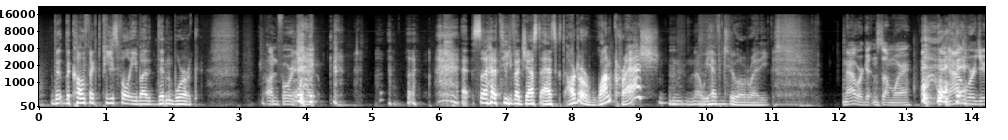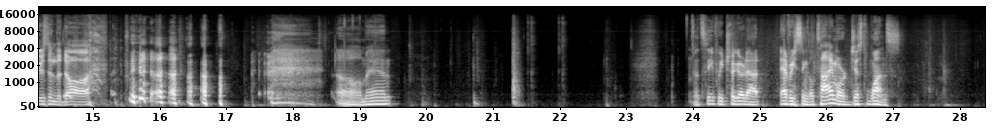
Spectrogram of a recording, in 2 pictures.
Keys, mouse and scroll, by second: 9.5 click, 10.7 click, 11.4 click, 21.3 click.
